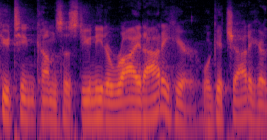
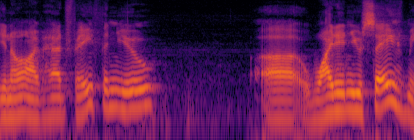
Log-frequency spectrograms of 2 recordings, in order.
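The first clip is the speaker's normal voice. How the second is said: put-on upset man voice, higher; 4 semitones higher, 4 dB louder than usual. Telling a joke, voicing the drowned man meeting god: imitating an upset man. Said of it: "and he's upset".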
